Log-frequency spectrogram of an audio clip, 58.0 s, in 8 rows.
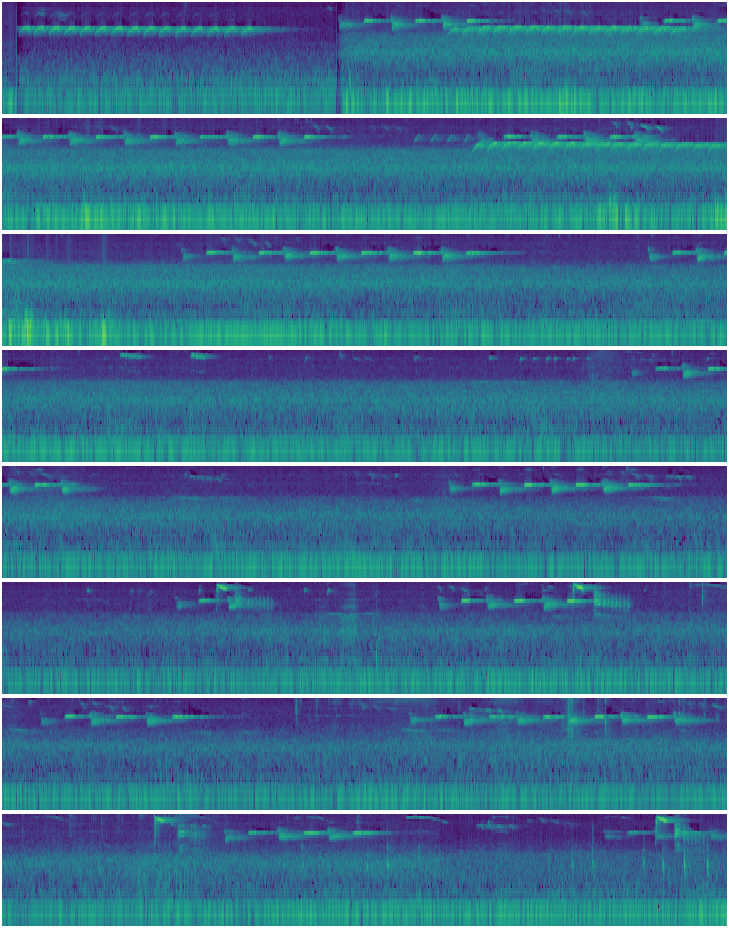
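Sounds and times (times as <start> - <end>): songbird trill: 0.0 - 15.0, 16.2 - 58.0.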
